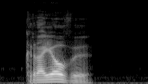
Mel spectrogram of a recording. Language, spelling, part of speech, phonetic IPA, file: Polish, krajowy, adjective, [kraˈjɔvɨ], Pl-krajowy.ogg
